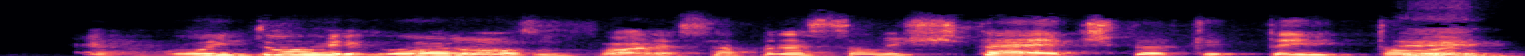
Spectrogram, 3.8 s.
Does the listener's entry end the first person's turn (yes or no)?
no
